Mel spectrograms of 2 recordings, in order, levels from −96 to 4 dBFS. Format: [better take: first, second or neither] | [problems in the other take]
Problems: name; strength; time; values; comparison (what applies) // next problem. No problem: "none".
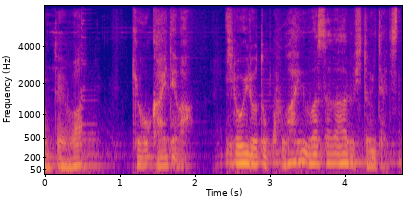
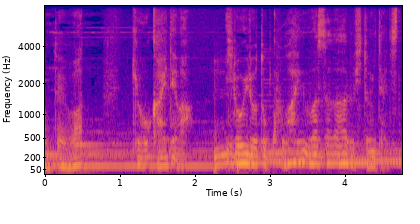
second | noise reduction (neural separator model SepFormer DNS4)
